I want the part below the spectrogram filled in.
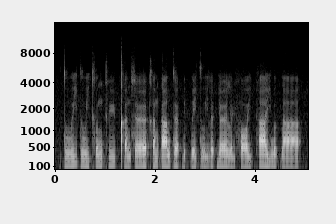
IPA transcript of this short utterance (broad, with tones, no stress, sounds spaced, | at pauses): t̪ uː˨˥ j t̪ uː˨ j kʰ ʊ˨˥ ŋ kʰ yː˧ p̚ kʰ ɐ˨˩ n s œː˨˥ kʰ ɐ˥ m k aː˧ w t̪ œː˧ k̚ w ɪ˨˥ k̚ w e˧ j t̪ uː˨ j l ɵ˥ t̚ j œː˥ l ɵ˨˩ ɥ f ɔː˨ j pʰ aː˥ j w ʊ˥ k̚ l aː˨˩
